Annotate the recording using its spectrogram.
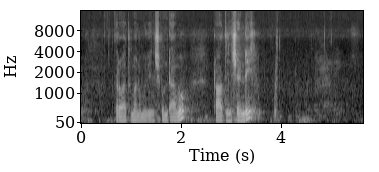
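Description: A man speaks into a microphone in a strong, drawn-out, singing voice.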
